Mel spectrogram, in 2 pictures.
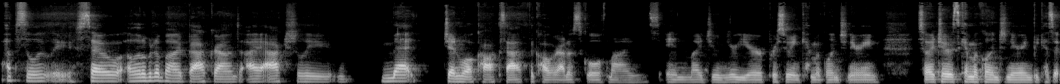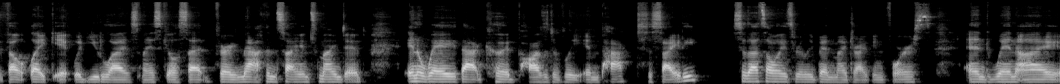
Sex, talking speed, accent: female, 185 wpm, American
